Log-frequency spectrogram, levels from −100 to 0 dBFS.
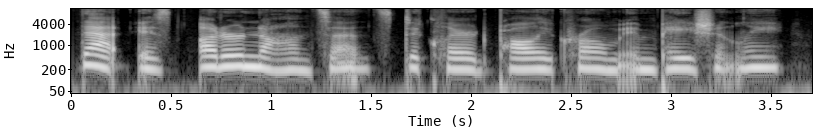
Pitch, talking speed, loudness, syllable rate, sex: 220 Hz, 115 wpm, -20 LUFS, 5.5 syllables/s, female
